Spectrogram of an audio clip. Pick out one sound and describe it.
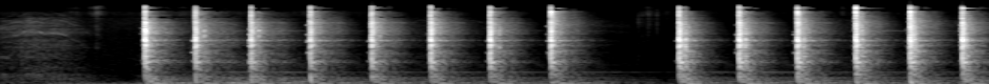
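A hammer strikes a metal punch in quick, ringing blows.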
